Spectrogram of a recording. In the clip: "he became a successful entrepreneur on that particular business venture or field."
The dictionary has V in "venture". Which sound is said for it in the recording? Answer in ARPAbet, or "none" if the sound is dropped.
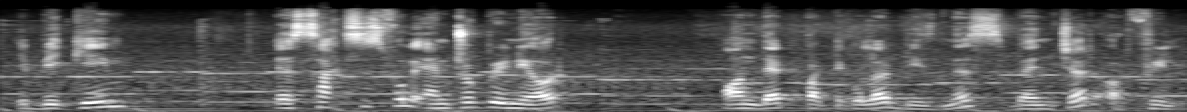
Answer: B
